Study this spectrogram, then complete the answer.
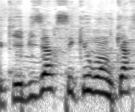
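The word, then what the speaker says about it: Wang Cars: Mais ce qui est bizarre, c'est que Wong Cars se prononce comme Wankers, signifiant branleur.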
